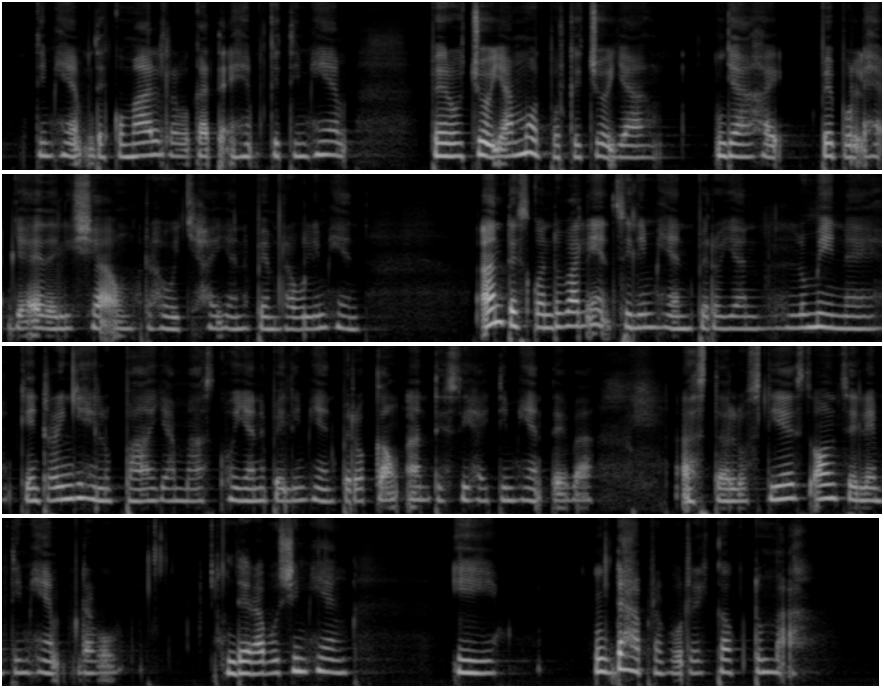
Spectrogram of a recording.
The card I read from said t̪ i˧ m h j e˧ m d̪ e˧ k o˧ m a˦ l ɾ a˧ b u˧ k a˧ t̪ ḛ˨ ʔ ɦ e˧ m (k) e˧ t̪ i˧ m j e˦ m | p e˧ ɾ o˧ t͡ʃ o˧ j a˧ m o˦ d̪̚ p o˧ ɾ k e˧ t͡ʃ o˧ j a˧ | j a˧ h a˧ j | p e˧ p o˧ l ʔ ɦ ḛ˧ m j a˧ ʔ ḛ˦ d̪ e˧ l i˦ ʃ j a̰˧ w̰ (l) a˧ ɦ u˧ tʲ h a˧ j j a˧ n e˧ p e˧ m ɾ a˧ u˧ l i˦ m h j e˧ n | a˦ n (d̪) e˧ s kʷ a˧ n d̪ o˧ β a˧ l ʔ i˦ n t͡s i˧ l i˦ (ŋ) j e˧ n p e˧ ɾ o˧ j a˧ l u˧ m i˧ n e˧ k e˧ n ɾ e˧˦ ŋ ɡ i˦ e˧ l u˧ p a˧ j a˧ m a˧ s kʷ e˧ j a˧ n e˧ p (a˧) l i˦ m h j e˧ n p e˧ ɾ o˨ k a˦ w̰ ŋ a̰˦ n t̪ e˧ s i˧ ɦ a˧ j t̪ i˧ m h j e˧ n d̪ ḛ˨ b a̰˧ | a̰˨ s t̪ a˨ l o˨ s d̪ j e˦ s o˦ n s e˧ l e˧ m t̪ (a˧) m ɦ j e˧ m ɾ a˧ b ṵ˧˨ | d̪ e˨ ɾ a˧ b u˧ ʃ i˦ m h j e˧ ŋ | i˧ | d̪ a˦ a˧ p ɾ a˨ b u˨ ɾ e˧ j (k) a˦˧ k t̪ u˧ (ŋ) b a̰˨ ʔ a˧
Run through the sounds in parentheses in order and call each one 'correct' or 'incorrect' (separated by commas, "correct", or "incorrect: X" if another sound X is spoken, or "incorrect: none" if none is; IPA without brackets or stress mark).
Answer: correct, incorrect: ɾ, incorrect: t̪, incorrect: m, incorrect: e˧, incorrect: i˧, correct, incorrect: m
